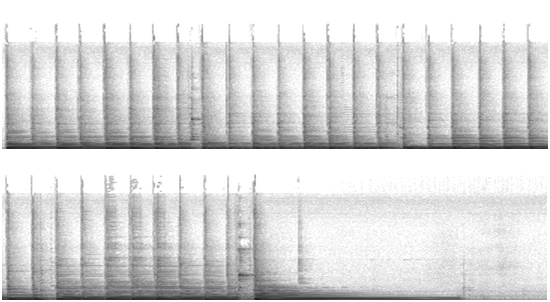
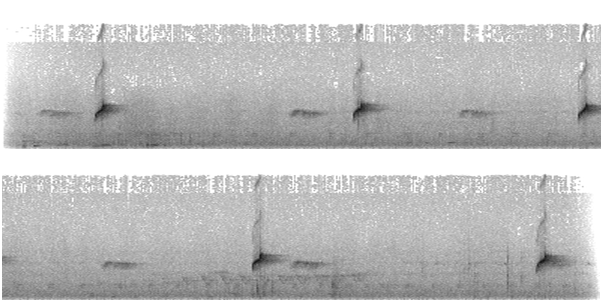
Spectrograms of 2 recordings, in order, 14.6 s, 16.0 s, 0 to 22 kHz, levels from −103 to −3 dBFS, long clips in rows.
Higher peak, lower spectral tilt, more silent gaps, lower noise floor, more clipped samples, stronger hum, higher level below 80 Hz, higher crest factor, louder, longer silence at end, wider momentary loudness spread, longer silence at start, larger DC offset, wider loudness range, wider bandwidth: about the same, -6 dBFS vs -4 dBFS; first, -8.5 dB/octave vs 4 dB/octave; neither; first, -62 dBFS vs -49 dBFS; neither; neither; first, -54 dBFS vs -86 dBFS; second, 18 dB vs 24 dB; second, -24 LUFS vs -17 LUFS; first, 1.15 s vs 0.55 s; second, 7 LU vs 28 LU; second, 0.05 s vs 0.25 s; neither; second, 3 LU vs 16 LU; second, 16 kHz vs 19 kHz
